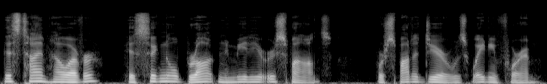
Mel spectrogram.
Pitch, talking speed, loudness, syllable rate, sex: 110 Hz, 175 wpm, -18 LUFS, 5.4 syllables/s, male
